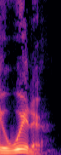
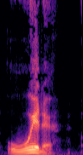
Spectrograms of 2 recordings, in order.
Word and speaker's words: waiter: I am a waiter. Ça veut dire que je suis un garçon, m'a servi dans le restaurant. Alors moi, je prononce le waiter. Waiter, ça veut dire accent tombé sous premier syllabe là. Waiter, W-A-I-T-E-R.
